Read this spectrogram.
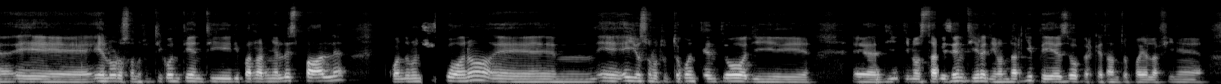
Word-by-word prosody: e 120 Hz, -3 st, 0 dB
e 150 Hz, -, +3 dB
loro 150 Hz, -1 st, +2 dB
sono 130 Hz, -3 st, -7 dB
tutti 125 Hz, +3 st, -17 dB
contenti 140 Hz, -2 st, 0 dB
di 140 Hz, 0 st, -6 dB
parlarmi 140 Hz, 0 st, +2 dB
alle 145 Hz, +4 st, +1 dB
spalle 170 Hz, +2 st, +4 dB, 0.4 s
quando 130 Hz, +1 st, 0 dB
non 140 Hz, 0 st, -2 dB
ci -, -, -11 dB
sono, 180 Hz, +3 st, +3 dB
ehm, 125 Hz, -2 st, -4 dB
e 150 Hz, -1 st, -1 dB
e -, -, +1 dB
io 160 Hz, -2 st, +1 dB
sono 150 Hz, -2 st, -4 dB
tutto 135 Hz, -2 st, -8 dB
contento 150 Hz, 0 st, +4 dB
di 120 Hz, -3 st, -5 dB, 0.5 s
ehm, 115 Hz, -1 st, +3 dB
di 130 Hz, +4 st, -8 dB
di 130 Hz, -, -11 dB
non 130 Hz, -1 st, -1 dB
starli 135 Hz, +1 st, +4 dB
sentire, 155 Hz, +1 st, +2 dB
di 130 Hz, -4 st, -6 dB
non 120 Hz, 0 st, -2 dB
dargli 165 Hz, +8 st, 0 dB
peso 130 Hz, 0 st, +2 dB
perché -, -, -7 dB
tanto 115 Hz, -1 st, -5 dB
poi 115 Hz, +1 st, +1 dB
alla 110 Hz, -1 st, -1 dB
fine, 110 Hz, -1 st, -11 dB
135 Hz, 180 wpm, -21 LUFS, 120-150 Hz, 0.5 s, spalle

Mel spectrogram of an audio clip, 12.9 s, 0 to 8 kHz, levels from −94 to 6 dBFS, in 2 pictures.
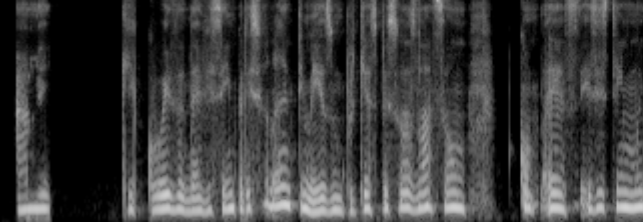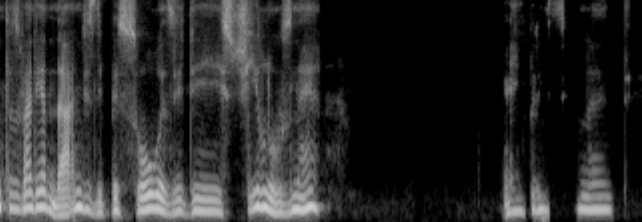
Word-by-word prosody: Ai, 185 Hz, +2 st, +1 dB, 0.7 s
que 180 Hz, -, -6 dB
coisa, 180 Hz, +1 st, +2 dB
deve 160 Hz, 0 st, -2 dB
ser 185 Hz, -, -1 dB
impressionante 225 Hz, +4 st, +2 dB
mesmo, 165 Hz, 0 st, +2 dB
porque 175 Hz, +3 st, -3 dB
as 190 Hz, -, -1 dB
pessoas 200 Hz, -1 st, 0 dB
lá 195 Hz, +4 st, +2 dB
são 205 Hz, 0 st, +4 dB, 0.5 s
com 200 Hz, -3 st, -1 dB
eh, 195 Hz, -1 st, +3 dB
se 200 Hz, +7 st, -9 dB
existem 200 Hz, +2 st, 0 dB
muitas 200 Hz, -1 st, +3 dB
variedades 195 Hz, -, +1 dB
de -, -, -6 dB
pessoas 165 Hz, +1 st, 0 dB
e 155 Hz, +2 st, -4 dB
de 155 Hz, +2 st, -3 dB
estilos, 160 Hz, -2 st, 0 dB
né? 185 Hz, +4 st, +3 dB, 1.8 s
É 125 Hz, -, -6 dB
impressionante. 175 Hz, +2 st, -7 dB
185 Hz, 120 wpm, -22 LUFS, 165-200 Hz, 1.8 s, são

